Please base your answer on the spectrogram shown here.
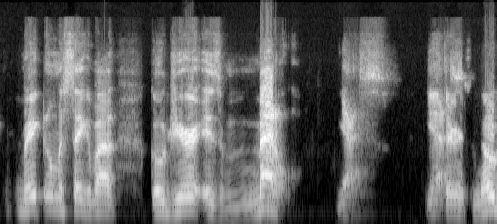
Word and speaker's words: Gojira: Yeah, Gojira.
